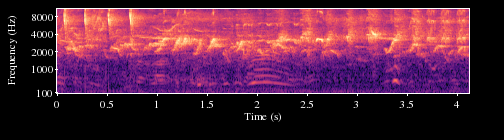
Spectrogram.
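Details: Greater green leafbirds (cucak ijo) in a joint training session, song style called ngalas nembak: busy, rapid whistled phrases and chattering notes tumbling over one another, with quick upward sweeps and short clicks throughout.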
